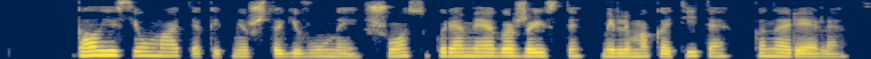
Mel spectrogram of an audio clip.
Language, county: Lithuanian, Utena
